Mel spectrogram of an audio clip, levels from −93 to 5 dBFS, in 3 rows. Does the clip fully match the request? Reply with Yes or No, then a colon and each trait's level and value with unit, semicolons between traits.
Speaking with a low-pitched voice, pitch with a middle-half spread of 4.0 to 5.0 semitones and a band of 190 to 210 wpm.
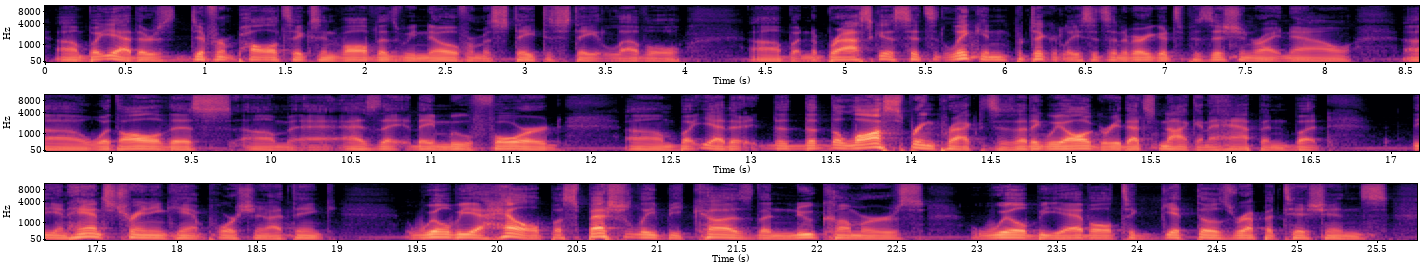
Yes: very low, 95 Hz; average, 4.3 semitones; average, 195 wpm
